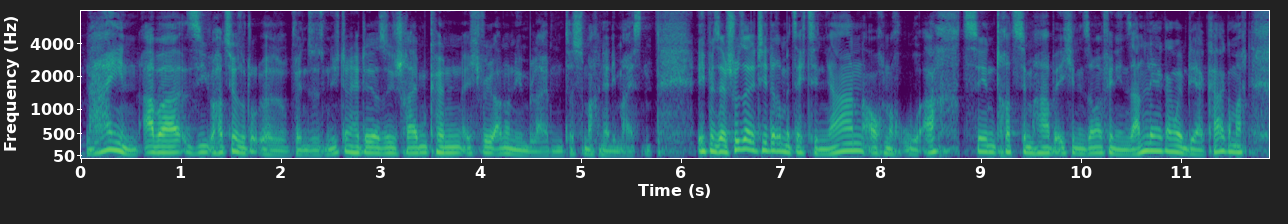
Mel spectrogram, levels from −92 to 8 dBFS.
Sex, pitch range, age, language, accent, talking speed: male, 100-135 Hz, 30-49, German, German, 235 wpm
